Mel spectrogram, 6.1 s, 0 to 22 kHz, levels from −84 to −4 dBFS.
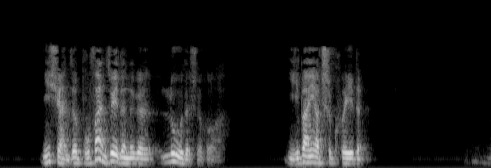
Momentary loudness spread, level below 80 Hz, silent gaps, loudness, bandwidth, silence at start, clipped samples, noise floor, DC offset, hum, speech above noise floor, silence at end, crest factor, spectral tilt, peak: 13 LU; -62 dBFS; none; -25 LUFS; 7.4 kHz; 0.55 s; under 0.1%; -85 dBFS; under 0.1%; none; 61 dB; 1.6 s; 18 dB; -6.5 dB/octave; -8 dBFS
